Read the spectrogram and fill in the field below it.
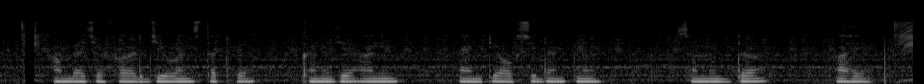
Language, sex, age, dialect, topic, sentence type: Marathi, male, 18-24, Varhadi, agriculture, statement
